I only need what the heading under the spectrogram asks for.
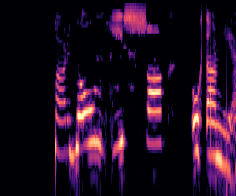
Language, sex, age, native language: Icelandic, female, 9, Icelandic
